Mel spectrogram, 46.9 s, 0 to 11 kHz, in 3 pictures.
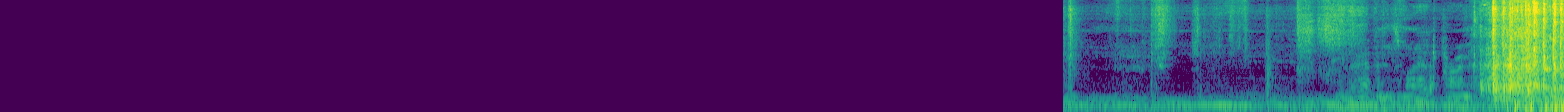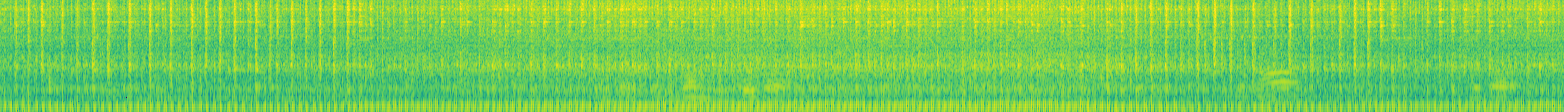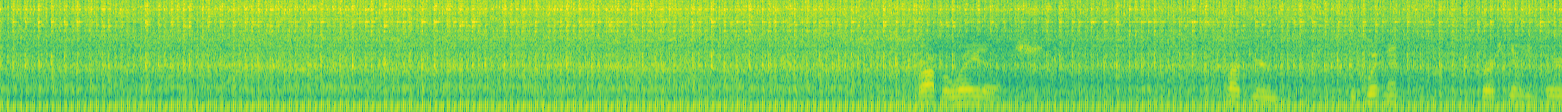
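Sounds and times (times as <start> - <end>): small engine running: 14.7 - 46.9.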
